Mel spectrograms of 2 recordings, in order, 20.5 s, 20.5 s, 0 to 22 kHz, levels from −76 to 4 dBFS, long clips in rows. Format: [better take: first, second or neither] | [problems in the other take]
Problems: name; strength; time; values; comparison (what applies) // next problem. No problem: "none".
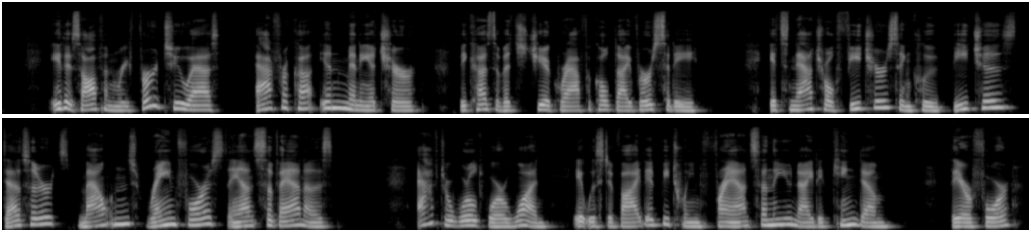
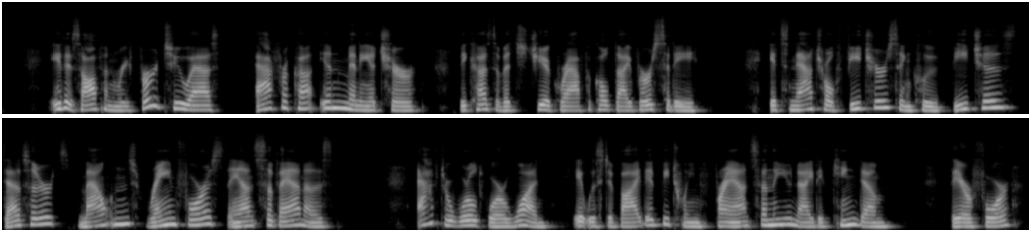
first | muffled; slightly; fading above 3.5 kHz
